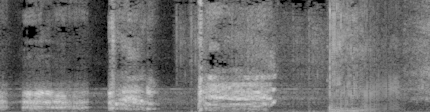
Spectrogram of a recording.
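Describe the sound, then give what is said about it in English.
Four loud, buzzy fart sounds in quick succession, each a sputtering burst under a second long, the last one lower and rumbling, with no talking around them. “I don't know what is funnier, the fart or you going, wow.”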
